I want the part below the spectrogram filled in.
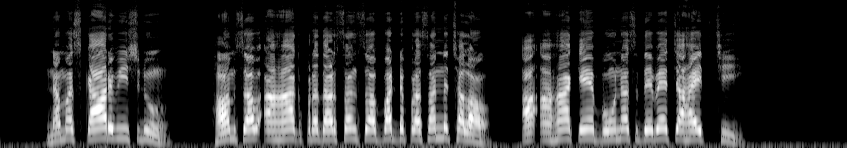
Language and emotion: Maithili, happy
